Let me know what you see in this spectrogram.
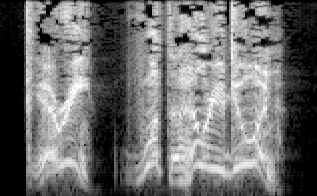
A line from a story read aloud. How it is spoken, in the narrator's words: one of the men cried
